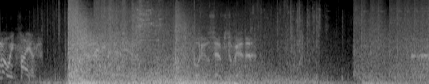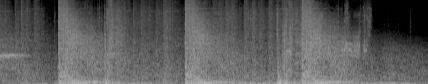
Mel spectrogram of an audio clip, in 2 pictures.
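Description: Rifle shots crack loudly and echo, several times.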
